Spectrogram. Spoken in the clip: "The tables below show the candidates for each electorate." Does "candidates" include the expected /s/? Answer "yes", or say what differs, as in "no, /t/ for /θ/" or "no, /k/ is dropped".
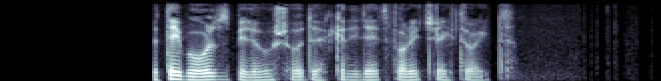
no, /s/ is dropped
